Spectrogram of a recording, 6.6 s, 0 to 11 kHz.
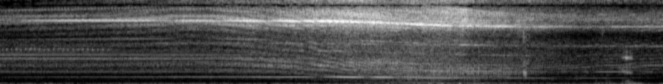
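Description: A Dynam P-47 RC model airplane makes a steady buzzing pass, its motor pitch rising and falling as it sweeps past, loud and continuous against outdoor background noise.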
